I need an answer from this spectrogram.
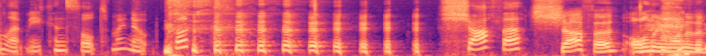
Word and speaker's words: Schaffa: me consult my notebook shafa shafa only one of the main characters good old shafa um i always want to say jaffa and i don't know if that comes from somewhere else no no you're thinking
